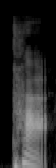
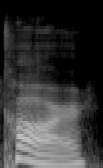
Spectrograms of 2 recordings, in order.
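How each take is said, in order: First: It is said with a Boston accent, no r. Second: It is said with a Midwestern accent, with r.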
